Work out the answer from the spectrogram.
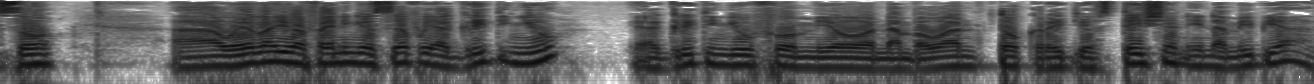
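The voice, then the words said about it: Hoarse, cracking voice. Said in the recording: “Very sorry for my voice. It's a bit cracking”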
